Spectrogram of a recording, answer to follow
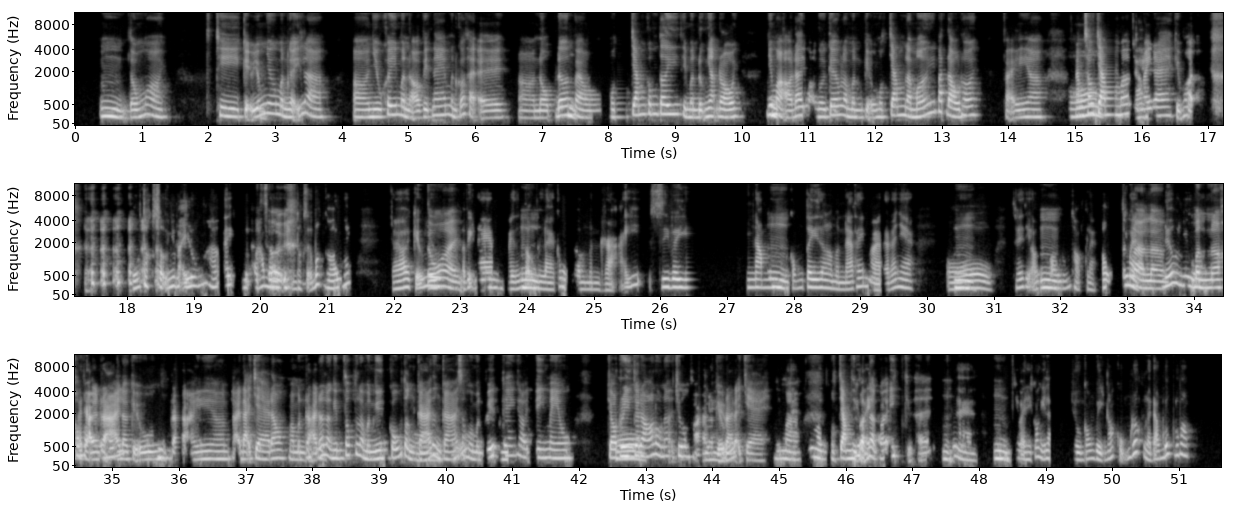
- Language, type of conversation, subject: Vietnamese, unstructured, Công việc trong mơ của bạn là gì?
- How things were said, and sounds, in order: static; distorted speech; tapping; laugh; chuckle; in English: "C-V"; other background noise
